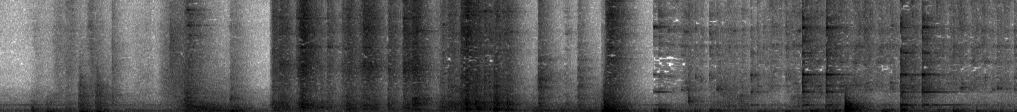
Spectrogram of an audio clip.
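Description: A metal fork clinking and knocking against a ceramic mixing bowl and other cutlery, in an irregular run of clinks, as egg yolks and cream are beaten together.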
